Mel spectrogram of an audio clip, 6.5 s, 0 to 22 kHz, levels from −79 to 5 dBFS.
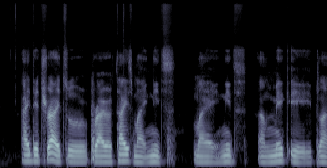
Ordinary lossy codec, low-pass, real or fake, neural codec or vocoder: none; none; fake; autoencoder, 48 kHz, 128 numbers a frame, DAC-VAE, trained on Japanese speech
